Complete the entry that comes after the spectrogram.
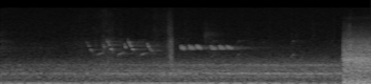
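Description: Small birds chirping, a few separate chirps and then a quick trill, over a steady low outdoor hum. Near the end a much louder rush of noise cuts in suddenly.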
